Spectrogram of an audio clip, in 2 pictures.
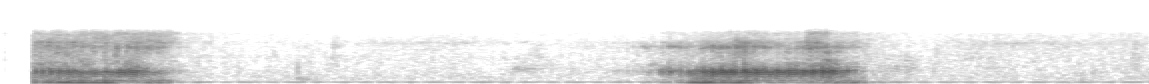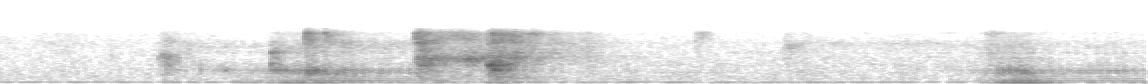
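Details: Person snoring: loud, rough snores on the in-breath, about three in eleven seconds, with quieter breathing noises between them; ordinary snoring.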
